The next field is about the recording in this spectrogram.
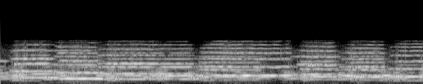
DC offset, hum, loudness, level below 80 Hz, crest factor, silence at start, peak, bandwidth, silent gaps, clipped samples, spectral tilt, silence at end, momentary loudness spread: under 0.1%; none; -13 LUFS; -54 dBFS; 10 dB; 0 s; -2 dBFS; 3.2 kHz; none; under 0.1%; -5 dB/octave; 0 s; 3 LU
